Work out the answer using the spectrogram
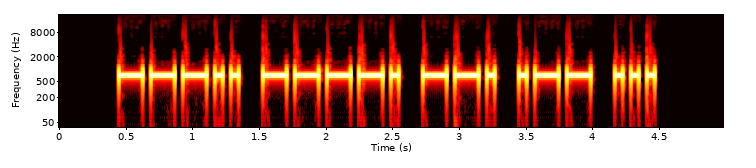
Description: Morse code, heard as a keyed tone, about 20 wpm, 700 Hz. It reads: 89GWS
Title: Code Groups - 5 Letter:Numbers - 20wpm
